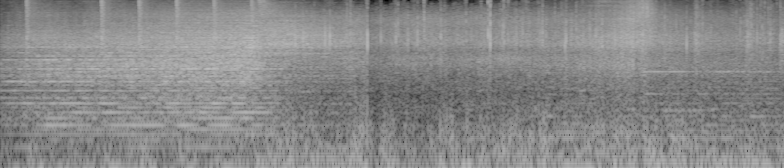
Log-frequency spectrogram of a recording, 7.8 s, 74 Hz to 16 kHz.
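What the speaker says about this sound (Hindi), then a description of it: "यहाँ सुबह से ही तेज बारिश हो रही है।" Heavy rain and gusting wind lash down during Cyclone Yaas in 24 Parganas, a loud, continuous roaring wash of noise that barely lets up, with no voices.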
